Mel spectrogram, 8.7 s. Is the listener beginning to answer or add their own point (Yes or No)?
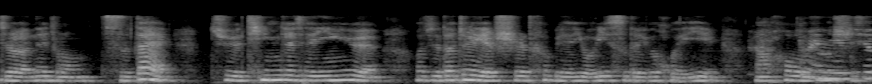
Yes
